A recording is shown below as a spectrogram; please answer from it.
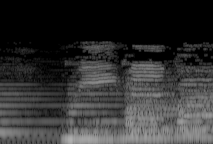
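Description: A cantor singing the responsorial psalm of the Mass, with instrumental accompaniment holding notes underneath. A sung note fades, and a new phrase starts about half a second in.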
